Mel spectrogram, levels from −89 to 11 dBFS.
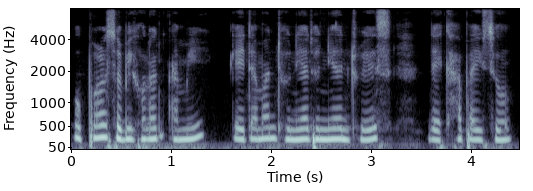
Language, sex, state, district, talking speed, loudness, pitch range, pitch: Assamese, female, Assam, Sonitpur, 120 wpm, -16 LUFS, 215-230 Hz, 220 Hz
